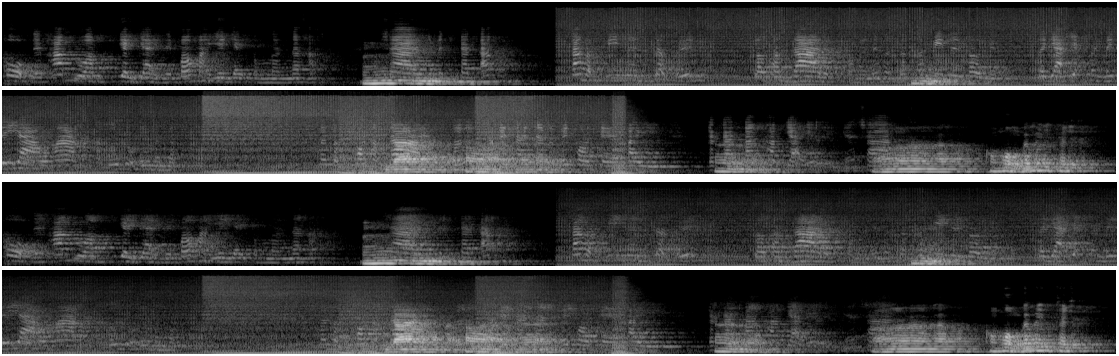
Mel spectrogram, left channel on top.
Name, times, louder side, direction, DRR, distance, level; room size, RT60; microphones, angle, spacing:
voice 1, 0.0-3.2 3.9-5.1 5.7-6.9 7.5-10.0 10.3-12.9 14.3-17.9 18.2-20.2, left 3 dB, 75° left, 7 dB, 5.1 m, -35 dB
voice 2, 3.6-4.7 9.1-9.4 15.0-16.7 18.3-18.8 19.8-21.9, right 1 dB, 65° right, 4 dB, 5.8 m, -25 dB
sound 1, 5.5-17.4, left 3 dB, 30° left, 2.6 m, -35 dB
29.5 x 19.0 x 6.9 m, 1.1 s
head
